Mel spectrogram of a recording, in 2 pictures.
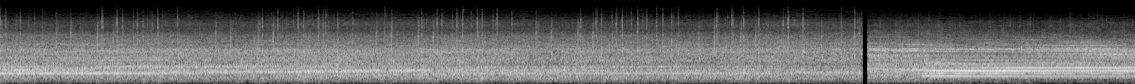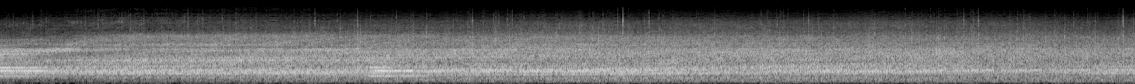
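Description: An O gauge model freight train rumbles and clicks along metal track.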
